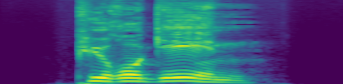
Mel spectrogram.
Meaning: 1. pyrogenic 2. pyretic
- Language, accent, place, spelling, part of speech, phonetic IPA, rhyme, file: German, Germany, Berlin, pyrogen, adjective, [pyʁoˈɡeːn], -eːn, De-pyrogen.ogg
